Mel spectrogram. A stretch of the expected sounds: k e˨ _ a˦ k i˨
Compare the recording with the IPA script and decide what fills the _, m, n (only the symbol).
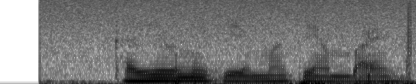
m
